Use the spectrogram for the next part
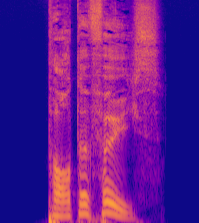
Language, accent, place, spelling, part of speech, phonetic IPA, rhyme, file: German, Germany, Berlin, Portefeuilles, noun, [pɔʁtˈfœɪ̯s], -œɪ̯s, De-Portefeuilles.ogg
- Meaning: plural of Portefeuille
